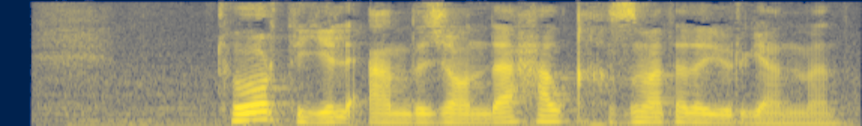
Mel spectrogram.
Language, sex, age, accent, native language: Uzbek, male, 18-24, Andijon, Uzbek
